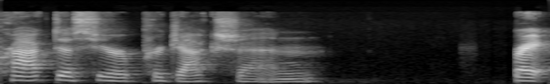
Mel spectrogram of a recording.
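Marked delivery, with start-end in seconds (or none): 0.0-2.1 low, soft, hunched-over, slouching delivery. Speaker showing how not to sound like the authority: hunched-over talking. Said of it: "hunched over in my chair and I was just kind of talking like this".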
